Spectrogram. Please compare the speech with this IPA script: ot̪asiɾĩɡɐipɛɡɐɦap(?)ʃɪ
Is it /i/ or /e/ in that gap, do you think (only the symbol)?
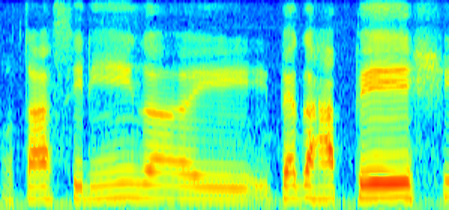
e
